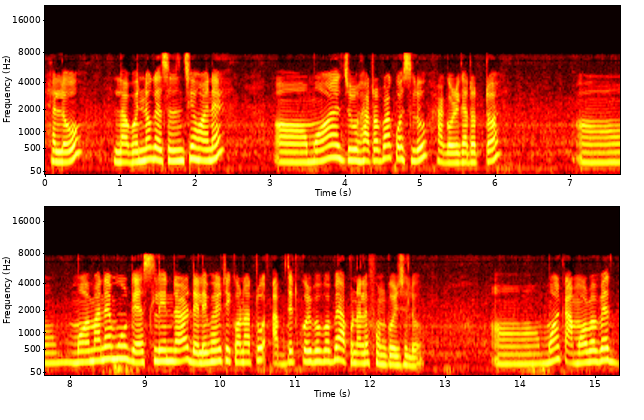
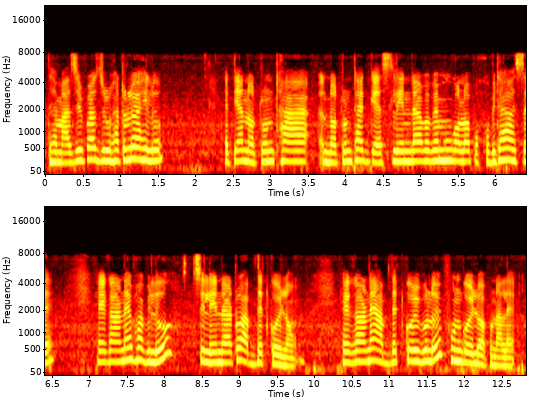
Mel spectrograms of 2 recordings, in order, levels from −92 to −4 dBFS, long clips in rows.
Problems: constant background noise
